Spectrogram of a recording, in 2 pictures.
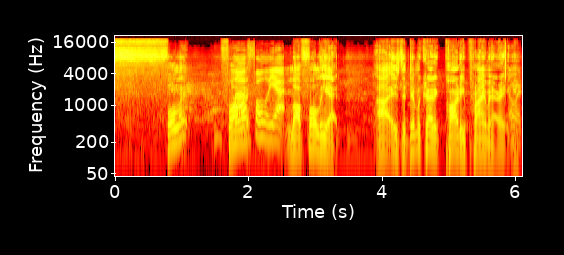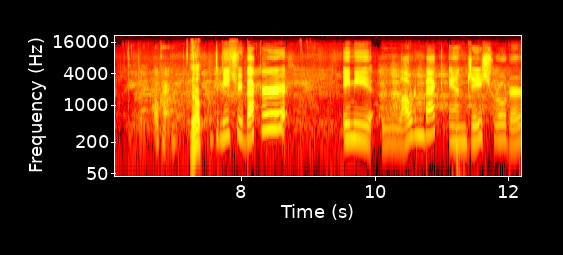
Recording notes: For this episode, we were live and on location at Tuscon's Southwest Grill & Pub in Green Bay, Wisconsin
